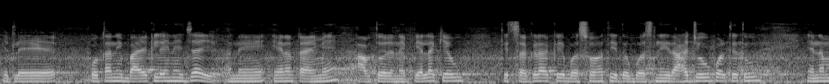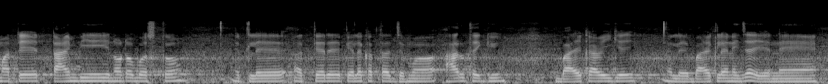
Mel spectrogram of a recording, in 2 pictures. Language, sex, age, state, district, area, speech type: Gujarati, male, 30-45, Gujarat, Narmada, rural, spontaneous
